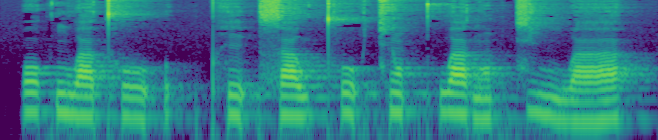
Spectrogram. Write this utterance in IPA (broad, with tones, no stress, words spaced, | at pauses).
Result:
ɔ˦k̚n̪wa˧t̪ʰo˨ʔ | pʰe˨ʔsa˧wt̪ʰo˦ʔ t͡ɕɔ̃˦k̚pʰwa˥˧ɡɔ̃˨k̚t͡ɕi˥˧ ŋwa˨˦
